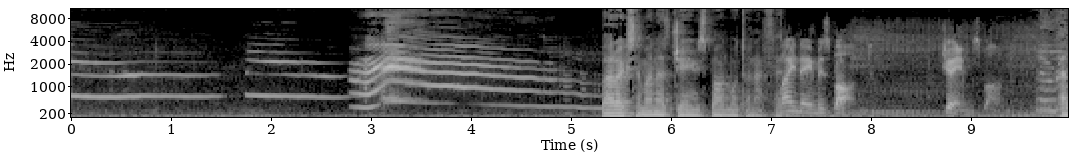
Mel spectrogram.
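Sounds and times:
cat meowing: 0.0 - 5.3
speech: 5.3 - 9.9.

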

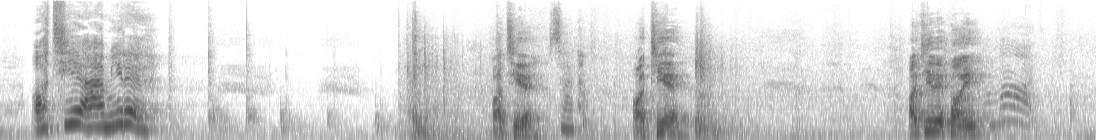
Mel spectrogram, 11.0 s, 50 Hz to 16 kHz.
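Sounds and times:
speech: 0.3 - 1.6, 4.9 - 7.1, 9.1 - 9.9
door being opened with soft clunks and rattles: 2.1 - 7.9.

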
